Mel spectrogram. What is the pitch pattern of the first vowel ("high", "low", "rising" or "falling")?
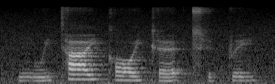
rising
